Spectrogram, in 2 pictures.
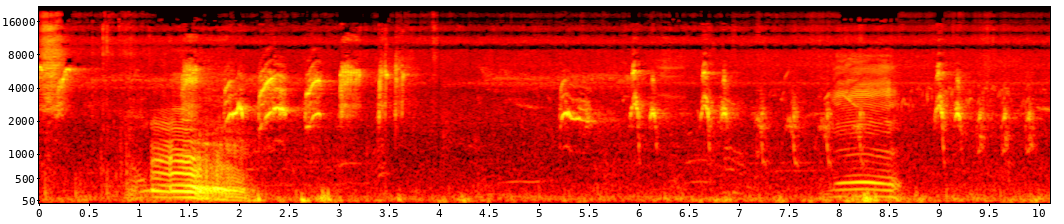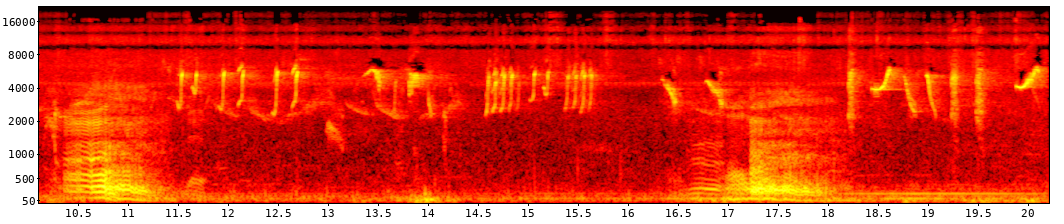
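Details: Dozens of cattle lined up along a road, mooing as if calling the herd to head home to the pen; four drawn-out, harmonic moos, one deep and clear near the middle, over constant chirping and twittering of small birds.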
